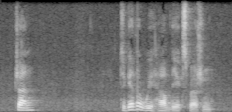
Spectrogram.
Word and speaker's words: 占: interpretation of the cracks this new character is pronounced first tone chan together we have the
